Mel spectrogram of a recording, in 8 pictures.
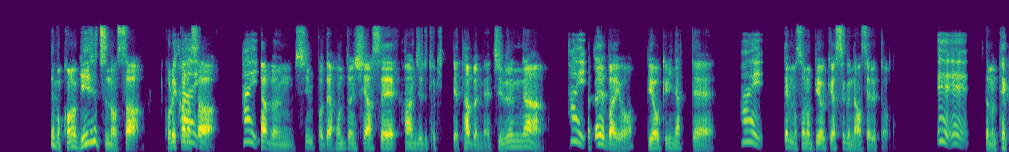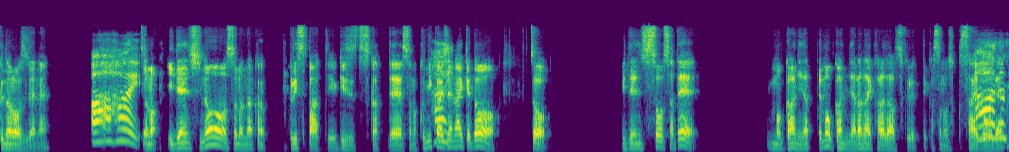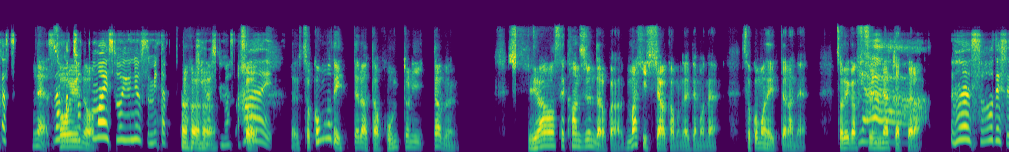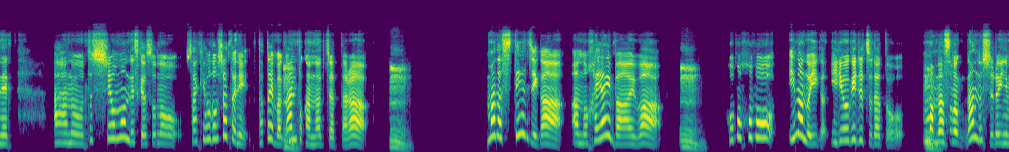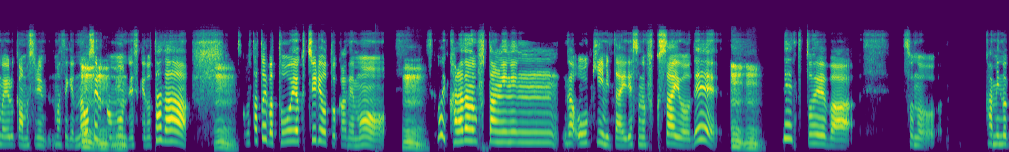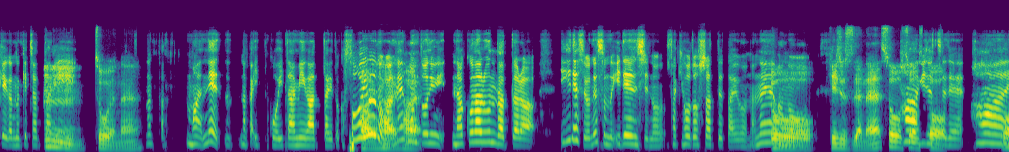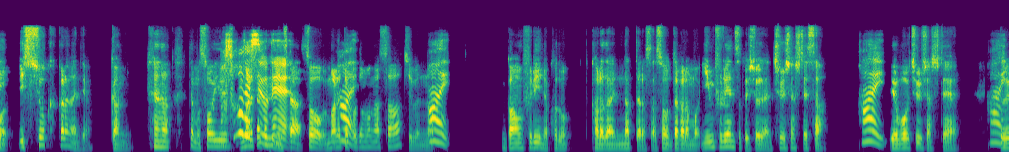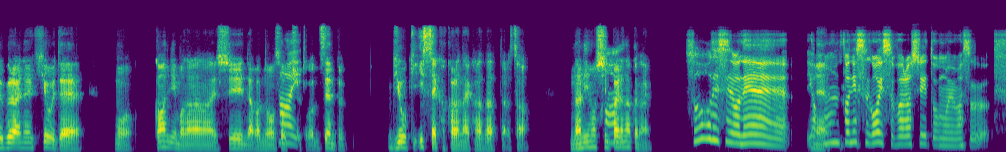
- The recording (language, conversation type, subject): Japanese, unstructured, 技術の進歩によって幸せを感じたのはどんなときですか？
- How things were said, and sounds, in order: tapping; other background noise; in English: "クリスパー"; chuckle; scoff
